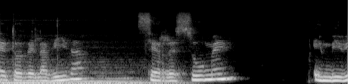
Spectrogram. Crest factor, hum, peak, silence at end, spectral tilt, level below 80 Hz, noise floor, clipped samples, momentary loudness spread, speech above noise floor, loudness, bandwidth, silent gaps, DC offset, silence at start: 14 dB; none; 0 dBFS; 0 s; -8.5 dB/octave; -22 dBFS; -80 dBFS; under 0.1%; 9 LU; 68 dB; -15 LUFS; 11 kHz; none; under 0.1%; 0 s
